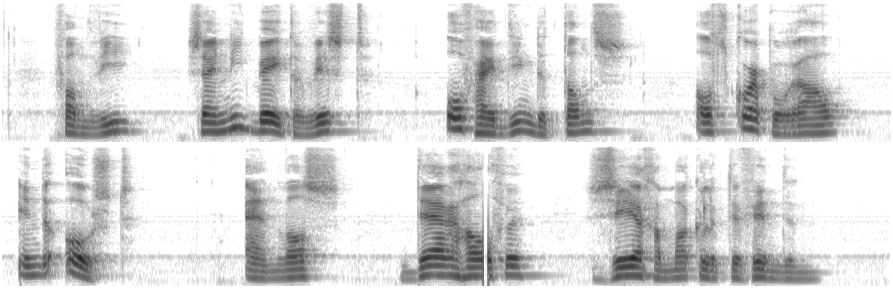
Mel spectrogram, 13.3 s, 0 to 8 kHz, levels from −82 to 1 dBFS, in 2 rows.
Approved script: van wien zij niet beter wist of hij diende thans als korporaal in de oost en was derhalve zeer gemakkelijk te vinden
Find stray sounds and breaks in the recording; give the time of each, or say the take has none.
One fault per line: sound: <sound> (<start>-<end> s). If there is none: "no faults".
sound: dropout (10.3-10.3 s)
